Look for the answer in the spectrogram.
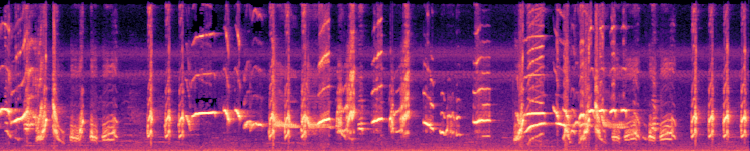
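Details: Oriental magpie-robin (kacer), provoked to fight, singing constantly: a steady series of short whistled and scratchy phrases punctuated by sharp clicks, keeping a fast, regular pace throughout.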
